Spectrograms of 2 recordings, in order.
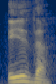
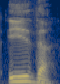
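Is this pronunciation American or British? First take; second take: American; American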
